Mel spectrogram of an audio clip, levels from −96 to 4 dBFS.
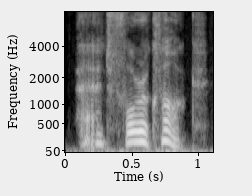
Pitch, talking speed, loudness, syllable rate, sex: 150 Hz, 160 wpm, -15 LUFS, 4.3 syllables/s, male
